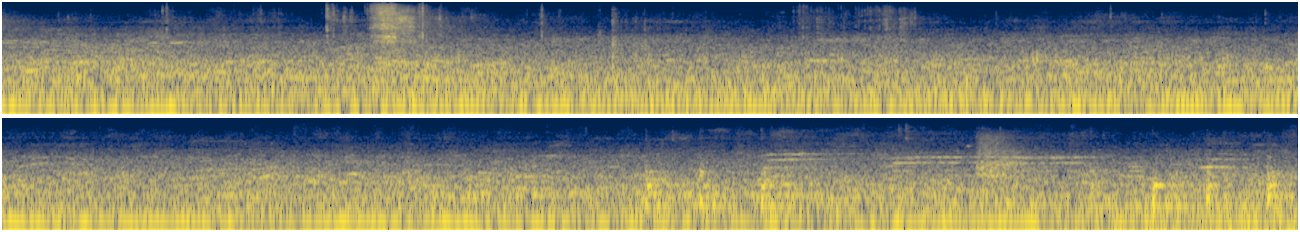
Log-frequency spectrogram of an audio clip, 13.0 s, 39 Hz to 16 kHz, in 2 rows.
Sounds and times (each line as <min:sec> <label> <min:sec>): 0:00.0 bunch of vagrants gathering 0:12.9
0:03.8 little boy is busking 0:12.9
